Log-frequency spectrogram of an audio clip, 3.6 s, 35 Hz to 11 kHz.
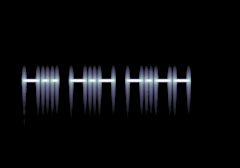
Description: Morse code, heard as a keyed tone, about 17 wpm, 700 Hz. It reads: DKY
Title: USA Call Sign Postfixes - 3 Letters 17wpm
